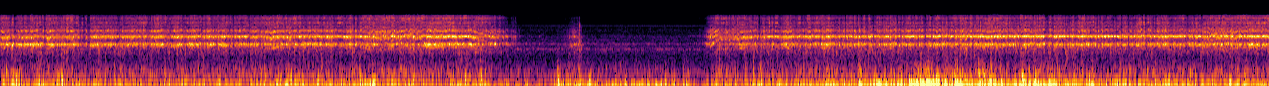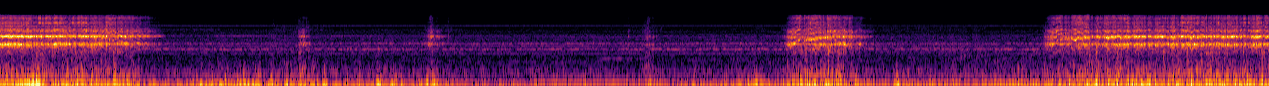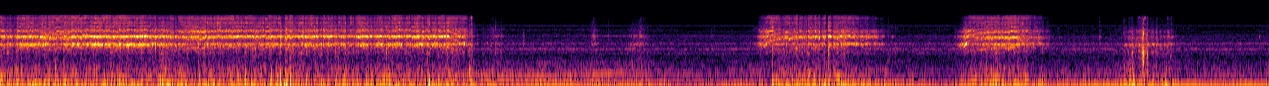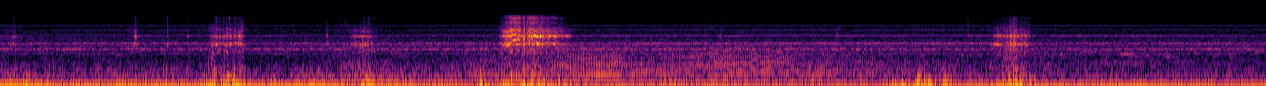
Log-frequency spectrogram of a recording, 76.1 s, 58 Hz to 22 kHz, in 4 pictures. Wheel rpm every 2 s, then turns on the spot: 230, 230, 220, 120, 10, 160, 230, 230, 240, 230, 60, 10, 0, 0, 0, 60, 0, 130, 230, 220, 230, 230, 90, 0, 60, 60, 80, 10, 0, 0, 10, 0, 30, 0, 0, 10, 10, 0.
20-24 54-56 60-62 70-74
